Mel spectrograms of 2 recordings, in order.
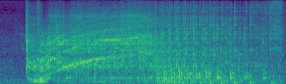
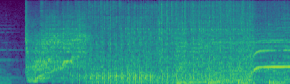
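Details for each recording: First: Neglected DR leaf vac small engine started on carb cleaner spray: it catches, runs ragged and uneven for a few seconds, then fades; carburetor problem, water suspected, and the bowl was found corroded. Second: DR leaf vac engine, bought with missing parts, first start after being sandblasted, with the air cleaner still off: it catches at once after a short crank and holds a steady, even run with no misfires or knocks; runs normally.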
